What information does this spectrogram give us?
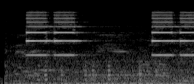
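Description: Phone text-message notification beeps: four bright, high electronic tones arranged in two quick pairs separated by a pause, loud and clear over a faint low background.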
